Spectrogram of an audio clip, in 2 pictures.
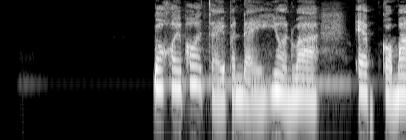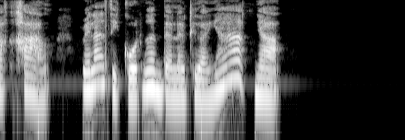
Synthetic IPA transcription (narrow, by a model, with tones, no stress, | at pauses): bɔː˧˦xʰɔ˧˩jpʰɔː˧˨t͡ɕa˨˦jba˨nda˨˦jɲɔː˧˩nwaː˧˩ʔɛ˧˩p̚kɔ˧˩ma˧kʰːaː˧˩ŋ | weː˧˨laː˧˥˨si˧˦koː˨˦t̪̚ŋɤ˧˥˨nt̪ɛː˨˧˨la˧t̪ʰɯ˨˦ɐɲaː˧˨k̚ɲaː˧˩k̚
